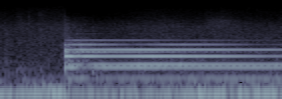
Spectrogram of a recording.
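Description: A single church bell in Newtown, Connecticut, United States, strikes once, rung in honor of the victims of a shooting, its deep, resonant tone ringing out loudly and lingering in a slow decay over a low background rumble.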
